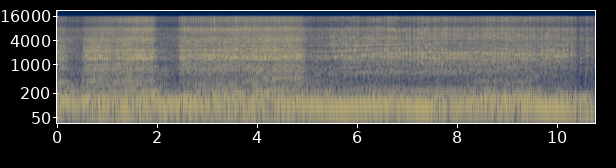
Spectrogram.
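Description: Gutted demolition-derby cars' V8 engines running loudly and revving, the engine note shifting up and down in pitch as the cars move around the arena.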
